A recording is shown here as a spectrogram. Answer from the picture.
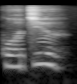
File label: Vox Casting jp; Kara; kingsraid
